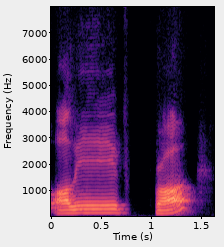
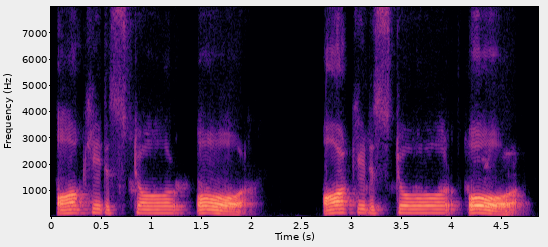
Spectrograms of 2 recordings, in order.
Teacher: অলিভ থেকে অর্কিড সাউন্ডের রাউন্ডনেসটা বেশি হচ্ছে।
